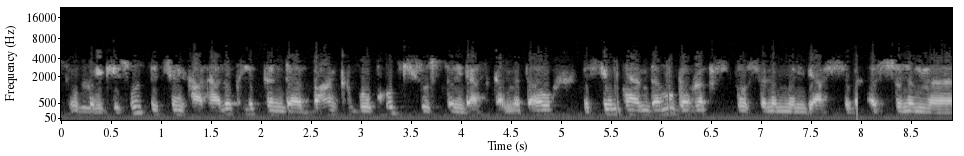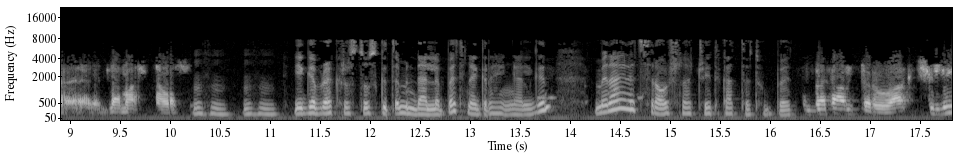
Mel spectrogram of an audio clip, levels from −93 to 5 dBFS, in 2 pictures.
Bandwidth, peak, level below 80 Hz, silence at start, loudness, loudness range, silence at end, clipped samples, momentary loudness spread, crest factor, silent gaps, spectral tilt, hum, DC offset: 8 kHz; -12 dBFS; -62 dBFS; 0.1 s; -28 LUFS; 3 LU; 0 s; under 0.1%; 11 LU; 16 dB; none; -3 dB/octave; none; under 0.1%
